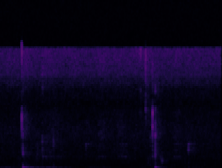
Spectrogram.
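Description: Near silence with two faint computer mouse clicks, one shortly after the start and one near the end.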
